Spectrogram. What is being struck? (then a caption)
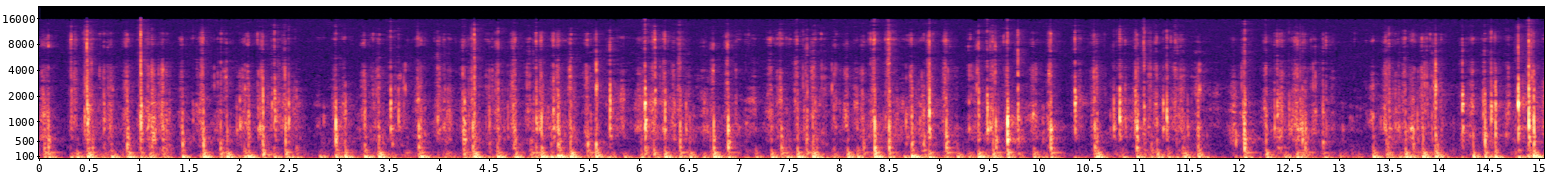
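Mechanical keyboard with PBT plastic keycaps. Both hands type steadily on an Epomaker NiZ Plum Atom 68, a 68-key compact mechanical keyboard with white and purple PBT plastic keycaps resting on a wooden desk. The keystrokes are dense, short, dry clacks with a deep, thocky body, running continuously with brief pauses throughout.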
